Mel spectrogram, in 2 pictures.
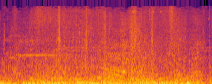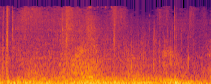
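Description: A huge creature rumbles and crashes heavily.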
